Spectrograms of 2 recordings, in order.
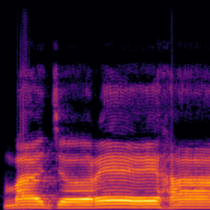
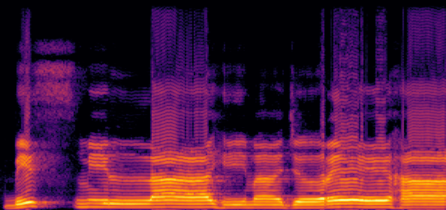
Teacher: Cara membacanya itu fathah yang dimiringkan ke kasrah dan alif yang dimiringkan ke ya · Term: imalah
